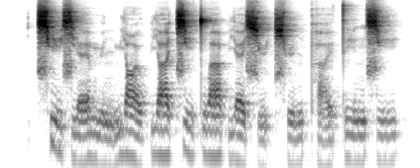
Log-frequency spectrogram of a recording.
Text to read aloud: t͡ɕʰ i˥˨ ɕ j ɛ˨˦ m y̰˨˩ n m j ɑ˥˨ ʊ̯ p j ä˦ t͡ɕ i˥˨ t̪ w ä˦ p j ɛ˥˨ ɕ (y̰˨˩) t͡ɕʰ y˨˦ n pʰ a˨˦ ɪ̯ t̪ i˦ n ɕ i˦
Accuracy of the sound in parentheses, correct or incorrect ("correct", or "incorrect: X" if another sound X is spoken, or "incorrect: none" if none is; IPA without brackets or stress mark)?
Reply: correct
